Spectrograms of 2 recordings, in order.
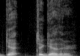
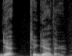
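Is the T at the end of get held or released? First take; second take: held; held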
